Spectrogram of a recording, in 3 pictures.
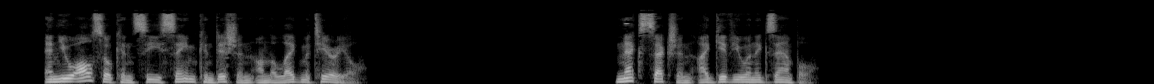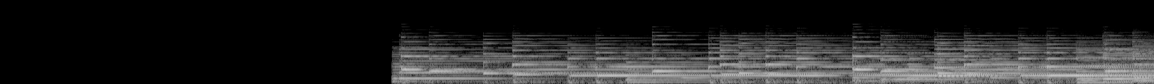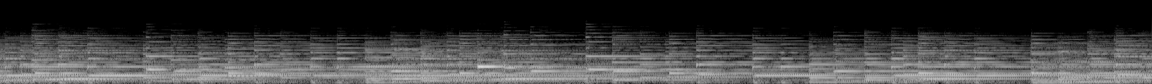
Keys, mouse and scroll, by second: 7.4 scroll down 1, 8.1 middle click, 10.0 click, 10.3 click, 11.4 click, 16.5 click, 17.3 click, 17.7-18.0 scroll down 2, 18.9 scroll down 8, 24.0 click, 27.1 click, 29.6-31.2 scroll down 4.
